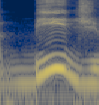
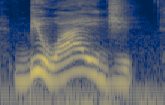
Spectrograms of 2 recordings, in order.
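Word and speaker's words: BYD: existem as montadoras chinesas em especial a bide mas a pronúncia correta parece que é bioide do outro lado do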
